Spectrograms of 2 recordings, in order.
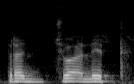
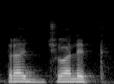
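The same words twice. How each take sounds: Both takes have the same delivery.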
